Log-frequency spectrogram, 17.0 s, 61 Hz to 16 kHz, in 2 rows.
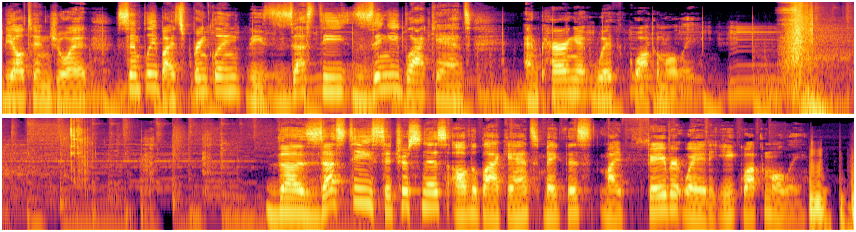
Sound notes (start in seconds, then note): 9.0 crunching; 16.5 funky bass guitar riff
